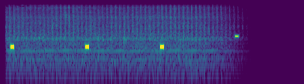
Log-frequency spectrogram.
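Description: Film countdown leader sound effect: three short beeps a second apart at one pitch, then a higher final beep a little after three seconds, over a faint projector-style crackle and hum that cut off with the last beep.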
